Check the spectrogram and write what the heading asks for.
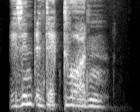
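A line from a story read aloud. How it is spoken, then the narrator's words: Hissing. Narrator (German): zischte es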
